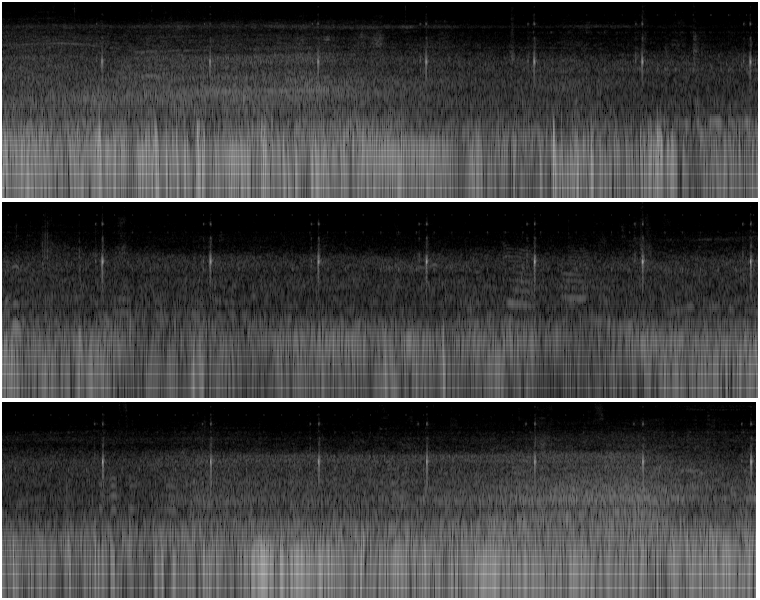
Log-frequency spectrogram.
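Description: A pedestrian crossing signal ticks steadily.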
